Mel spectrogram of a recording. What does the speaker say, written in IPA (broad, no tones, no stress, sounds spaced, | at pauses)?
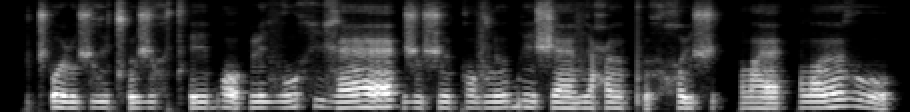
t͡ʃʼ o ɭ u ʃ ɣ y t͡sʼ ɵ ʒ ɵ x t͡sʼ eː b ɔ | ɭ i v o x i ɣ æː | ʒ ɵ ʃ ø k ɔ v l ɵ b eː ʃ æː v e ħ œː pʼ ɵ x χ y ʃ | lˠ æ | lˠ œː ɣ oː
